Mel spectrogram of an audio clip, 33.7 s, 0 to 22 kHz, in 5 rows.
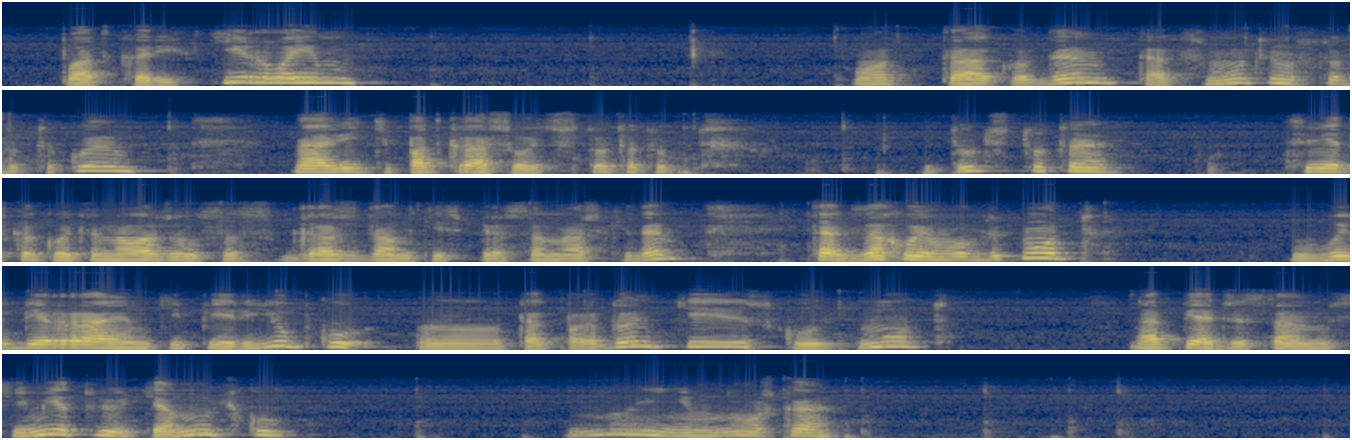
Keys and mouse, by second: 0.3 middle click, 2.2 click, 3.5 click, 4.5 middle click, 5.5 click, 6.8 middle click, 9.2 middle click, 10.2 shift+middle click, 14.4 alt+click, 15.6 click, 17.4-18.2 drag, 18.9 click, 20.4 click, 23.0 click, 26.5 click, 28.3 click, 29.7-31.0 drag, 31.3 middle click, 32.3 middle click, 33.6-33.7 drag.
